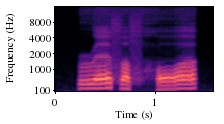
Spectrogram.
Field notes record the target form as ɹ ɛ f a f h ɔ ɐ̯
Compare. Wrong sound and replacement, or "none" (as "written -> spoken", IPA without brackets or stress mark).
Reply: none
